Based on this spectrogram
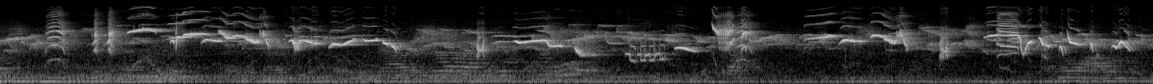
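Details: Kacer (Oriental magpie-robin) champion singing a 'pancingan' to goad rivals into fighting: long, energetic medley of rich whistles, fast chattering notes and sharp clicks in rapid bursts with brief gaps.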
